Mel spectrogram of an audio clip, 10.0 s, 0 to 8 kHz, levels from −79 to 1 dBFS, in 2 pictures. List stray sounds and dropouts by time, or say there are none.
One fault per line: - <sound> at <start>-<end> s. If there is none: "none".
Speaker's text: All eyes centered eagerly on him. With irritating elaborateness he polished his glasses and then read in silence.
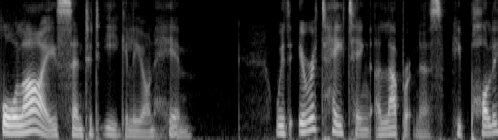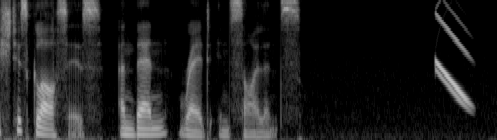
- chirp at 9.3-9.7 s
